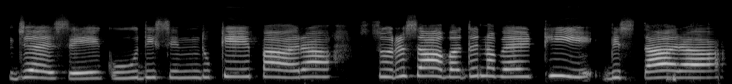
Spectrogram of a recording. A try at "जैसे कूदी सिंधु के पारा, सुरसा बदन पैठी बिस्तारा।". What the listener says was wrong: सही है, राइट आया।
